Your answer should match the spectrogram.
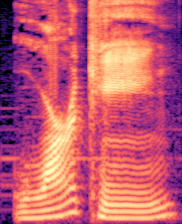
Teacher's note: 卷舌在美式发音需要重度卷舌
